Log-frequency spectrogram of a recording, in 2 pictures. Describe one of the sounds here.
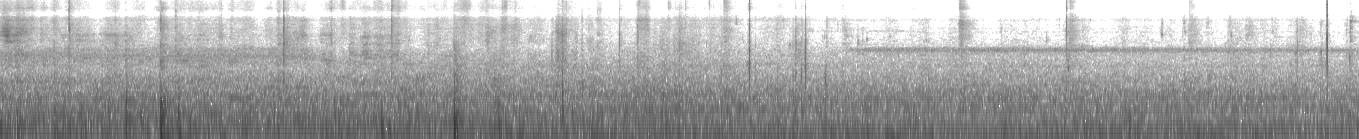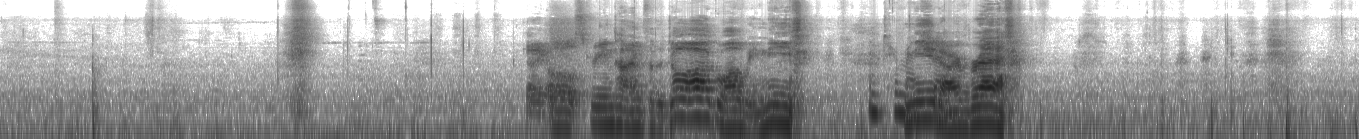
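Dough thumps softly on a counter.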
